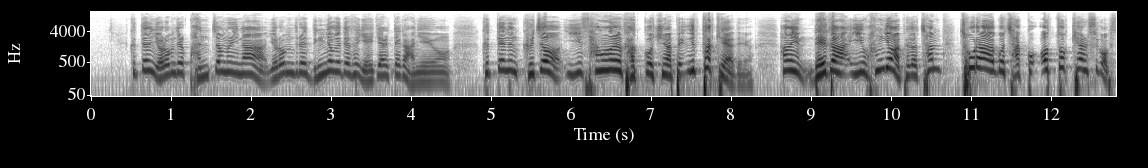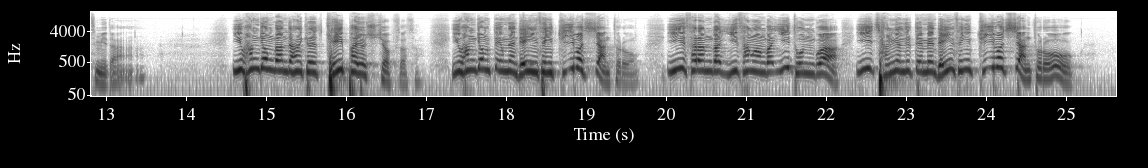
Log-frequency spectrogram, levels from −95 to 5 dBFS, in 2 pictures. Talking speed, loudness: 350 characters per minute, -16 LUFS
